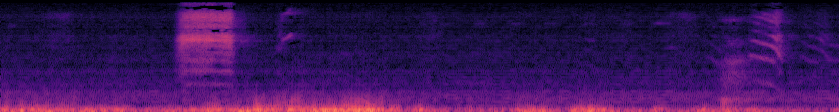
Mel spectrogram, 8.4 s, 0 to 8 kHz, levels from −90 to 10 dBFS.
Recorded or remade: remade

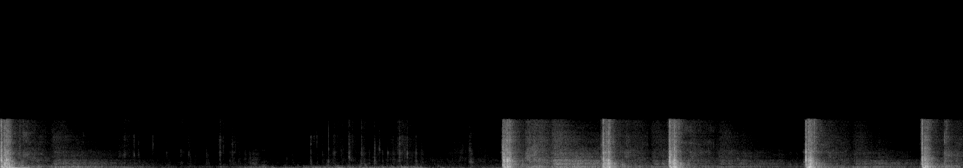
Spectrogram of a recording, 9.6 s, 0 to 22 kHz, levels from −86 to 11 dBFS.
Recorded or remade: remade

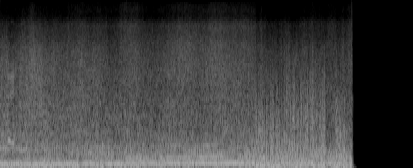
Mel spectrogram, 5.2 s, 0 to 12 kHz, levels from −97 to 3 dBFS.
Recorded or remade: recorded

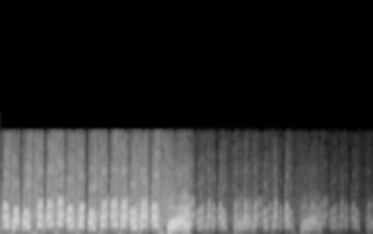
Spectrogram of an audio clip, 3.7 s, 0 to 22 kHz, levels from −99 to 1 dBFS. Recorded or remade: recorded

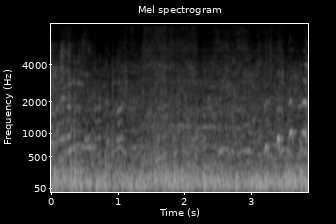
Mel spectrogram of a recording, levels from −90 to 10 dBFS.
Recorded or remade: remade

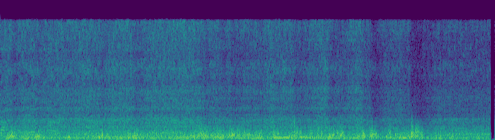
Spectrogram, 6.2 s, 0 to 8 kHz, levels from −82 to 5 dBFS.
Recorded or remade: recorded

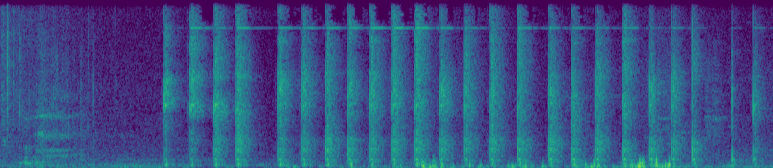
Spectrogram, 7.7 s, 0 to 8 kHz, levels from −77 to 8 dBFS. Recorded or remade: recorded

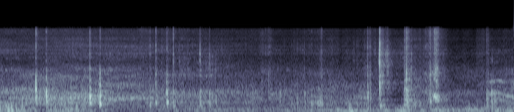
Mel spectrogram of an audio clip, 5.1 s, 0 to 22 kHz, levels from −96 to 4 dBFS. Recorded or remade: remade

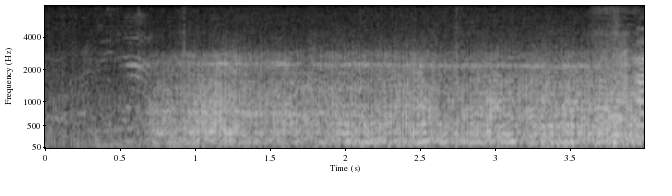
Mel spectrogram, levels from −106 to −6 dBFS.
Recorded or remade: remade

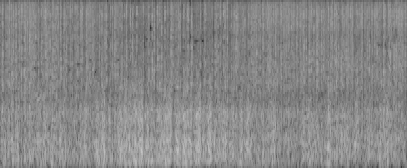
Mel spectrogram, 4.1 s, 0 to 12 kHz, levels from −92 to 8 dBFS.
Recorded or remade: recorded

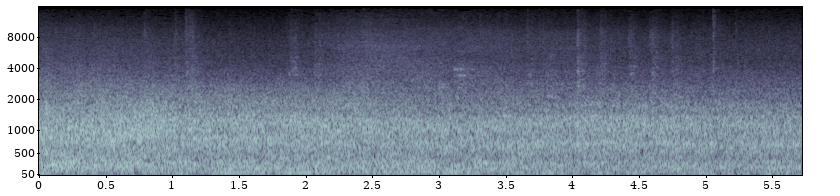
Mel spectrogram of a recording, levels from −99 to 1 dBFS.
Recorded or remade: recorded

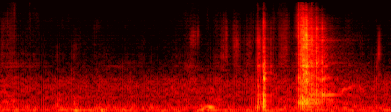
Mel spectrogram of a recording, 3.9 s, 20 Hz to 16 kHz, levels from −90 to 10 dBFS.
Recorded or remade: remade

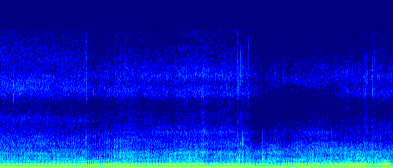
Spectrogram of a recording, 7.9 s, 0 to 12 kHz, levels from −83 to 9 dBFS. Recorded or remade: recorded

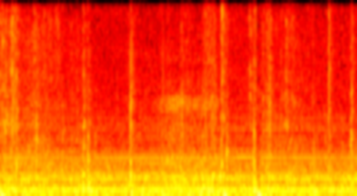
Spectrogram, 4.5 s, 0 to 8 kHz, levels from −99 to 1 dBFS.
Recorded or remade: recorded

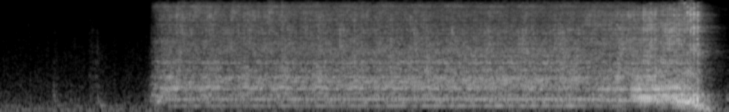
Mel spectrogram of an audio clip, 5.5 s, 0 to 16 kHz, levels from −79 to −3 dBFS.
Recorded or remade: recorded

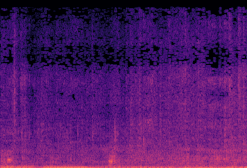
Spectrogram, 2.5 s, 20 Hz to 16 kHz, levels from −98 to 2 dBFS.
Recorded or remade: remade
